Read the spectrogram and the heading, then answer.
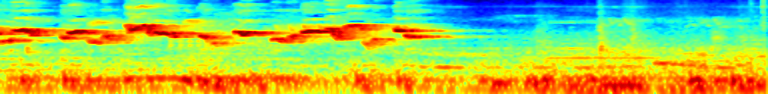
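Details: A wild straw-headed bulbul delivers its 'ropel' song, a fast, loud burst of bubbling, liquid whistles rising and falling for about three seconds, then fading out, leaving low rumble and a faint steady tone.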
